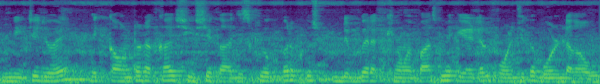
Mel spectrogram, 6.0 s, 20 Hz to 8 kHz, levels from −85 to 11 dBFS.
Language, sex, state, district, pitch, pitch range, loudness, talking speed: Hindi, male, Chhattisgarh, Balrampur, 140 Hz, 130-155 Hz, -14 LUFS, 260 wpm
